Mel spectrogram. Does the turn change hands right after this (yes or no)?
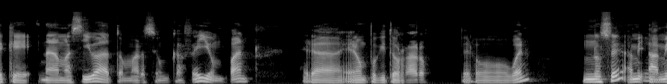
no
